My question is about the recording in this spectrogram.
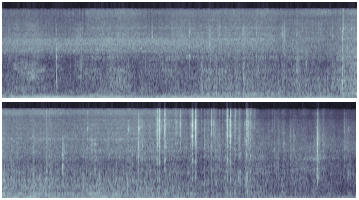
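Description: Mountain bike rolling along a dirt singletrack: a continuous low rumble of tyres on the trail, with a quick run of sharp clicks and rattles about eight seconds in.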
